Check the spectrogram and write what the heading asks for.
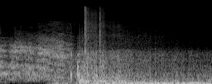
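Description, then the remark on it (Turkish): Heavy explosions from Russian military helicopters bombing Wagner-controlled targets rumble through dense low-end noise, with a sharp blast and a quick second crack near the start, then a continuous loud roar of booming detonations with no talking. “Rus askeri helikopterlerinin Wagner tarafından kontrol edilen hedefleri bombaladığı görüntüler paylaşıldı.”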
